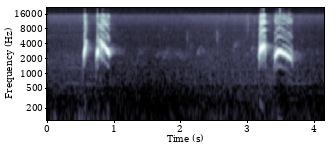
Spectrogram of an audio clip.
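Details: Lure song of a Red-whiskered bulbul for catching wild birds: two short phrases, each a quick chip followed by a slurred, whistled note that rises then falls, separated by a long gap.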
